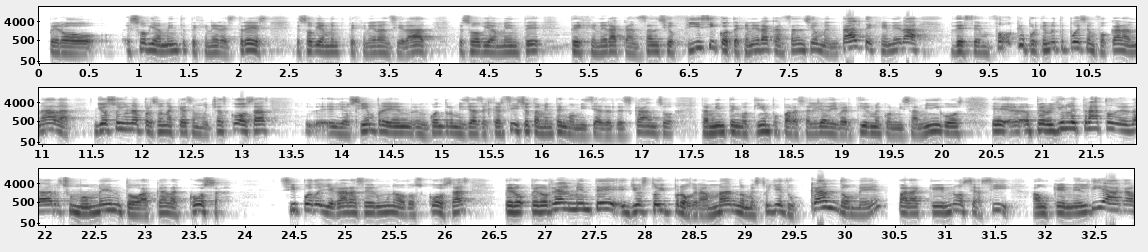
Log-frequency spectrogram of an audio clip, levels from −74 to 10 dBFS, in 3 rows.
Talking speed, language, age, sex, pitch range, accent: 185 wpm, Spanish, 30-49, male, 150-195 Hz, Mexican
